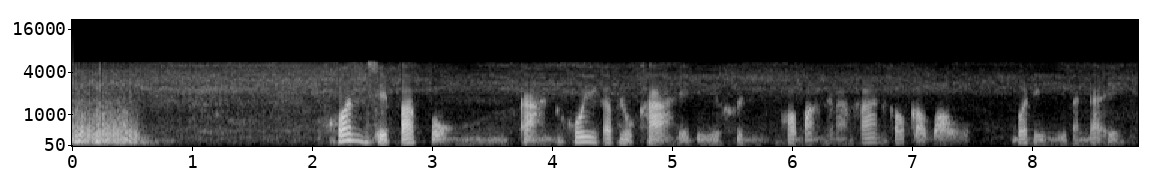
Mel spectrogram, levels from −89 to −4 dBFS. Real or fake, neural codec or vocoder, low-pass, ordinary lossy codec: fake; vocoder, 22.05 kHz, 80 mel bands, HiFi-GAN; 5.4 kHz; none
